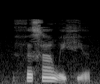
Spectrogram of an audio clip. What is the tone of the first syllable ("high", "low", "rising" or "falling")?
high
